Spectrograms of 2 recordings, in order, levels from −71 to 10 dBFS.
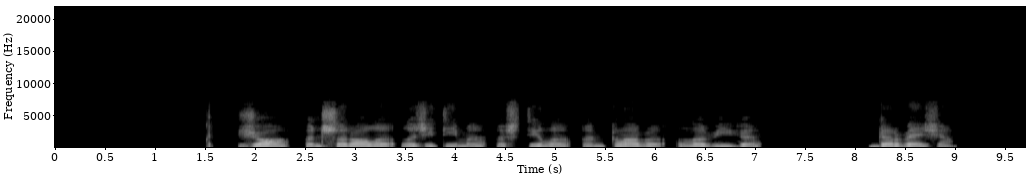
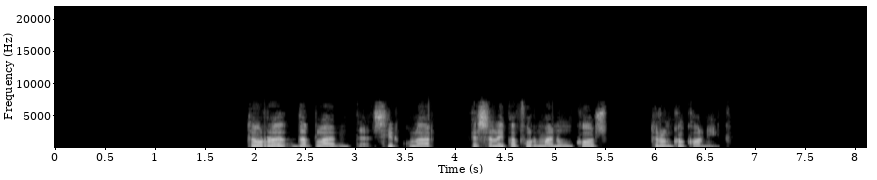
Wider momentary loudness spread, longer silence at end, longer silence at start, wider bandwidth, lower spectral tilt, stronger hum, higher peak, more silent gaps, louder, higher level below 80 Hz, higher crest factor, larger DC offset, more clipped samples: first, 15 LU vs 9 LU; second, 0.75 s vs 1.5 s; second, 1.5 s vs 1.95 s; about the same, 7.6 kHz vs 7.6 kHz; about the same, -5.5 dB/octave vs -5 dB/octave; neither; second, -6 dBFS vs -2 dBFS; first, 1.60-1.82 s, 2.37-2.50 s, 4.33-4.39 s, 4.67-4.72 s, 5.17-5.26 s, 6.12-6.19 s, 7.08-8.12 s vs 3.91-4.13 s, 5.54-5.96 s; second, -26 LUFS vs -19 LUFS; second, -72 dBFS vs -56 dBFS; about the same, 20 dB vs 20 dB; neither; neither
